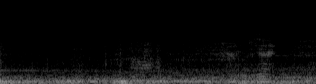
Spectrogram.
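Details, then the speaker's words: 2005 VW Polo 1.2 petrol/LPG, low on LPG, driven slowly over rough ground: steady low road rumble with no knocking or banging from the suspension. "as you can hear there's no knocking or banging from the suspension"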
